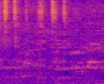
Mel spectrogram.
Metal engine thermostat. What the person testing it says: May tumutunog na sa loob, umakalansing.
